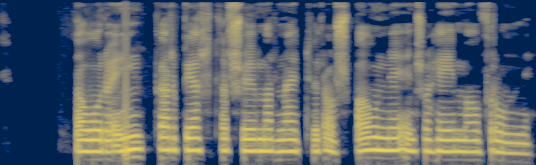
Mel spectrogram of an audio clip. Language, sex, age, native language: Icelandic, female, 30-39, Icelandic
